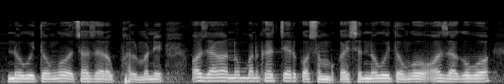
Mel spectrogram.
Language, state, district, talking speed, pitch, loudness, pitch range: Kokborok, Tripura, West Tripura, 225 wpm, 135 Hz, -13 LUFS, 125-145 Hz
